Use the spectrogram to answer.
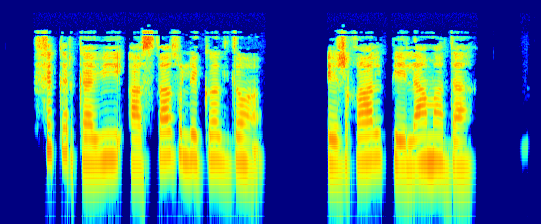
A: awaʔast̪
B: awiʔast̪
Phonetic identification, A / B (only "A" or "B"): B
